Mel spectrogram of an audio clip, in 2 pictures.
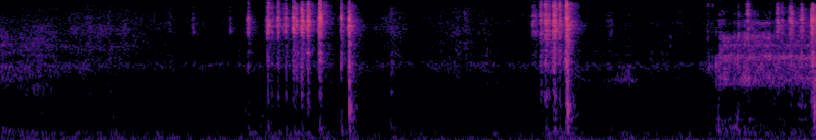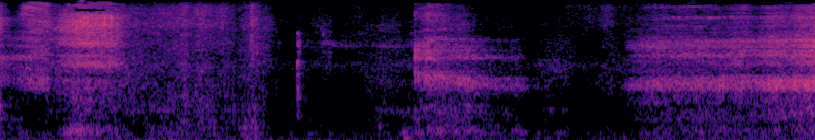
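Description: Faint handling and cutting of heavy canvas or upholstery fabric with scissors: a few small clicks, then short soft swishes of fabric and blades, the longest near the end.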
